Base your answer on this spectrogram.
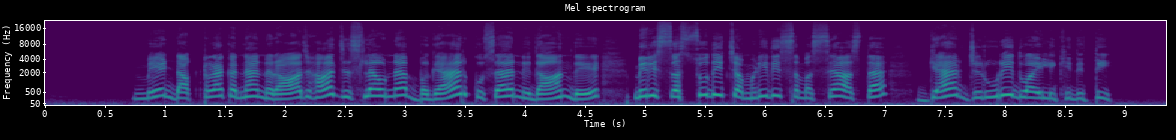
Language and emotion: Dogri, angry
